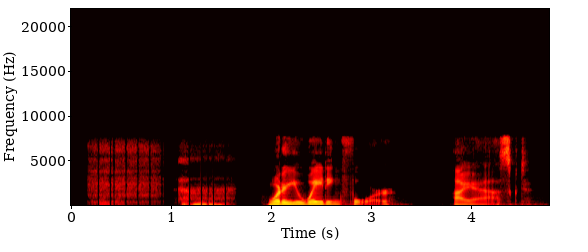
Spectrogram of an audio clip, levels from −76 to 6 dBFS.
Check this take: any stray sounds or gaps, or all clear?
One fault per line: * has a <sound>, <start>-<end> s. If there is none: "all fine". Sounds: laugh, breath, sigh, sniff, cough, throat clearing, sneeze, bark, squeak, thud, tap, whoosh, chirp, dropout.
* has a sigh, 0.1-1.7 s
